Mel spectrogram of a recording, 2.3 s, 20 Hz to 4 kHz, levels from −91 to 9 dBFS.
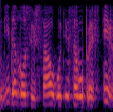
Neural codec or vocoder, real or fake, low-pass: codec, 16 kHz, 8 kbps, FunCodec, trained on LibriTTS, 25 frames a second; fake; 3.6 kHz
